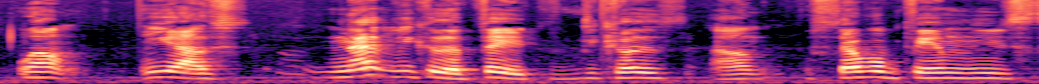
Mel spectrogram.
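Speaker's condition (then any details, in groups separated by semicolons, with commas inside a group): Cerebral palsy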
